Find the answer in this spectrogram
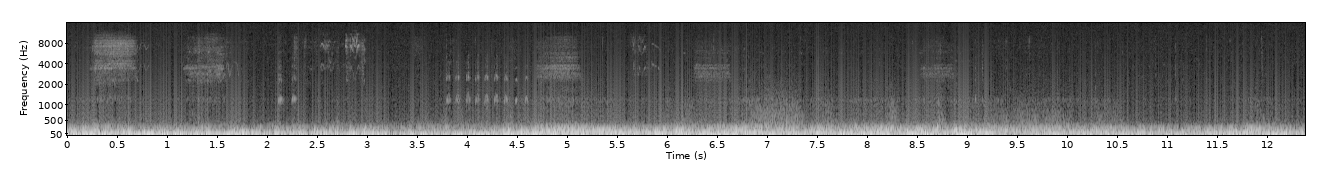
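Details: Wild barn owl family with young in Israel: harsh, breathy hissing screeches in short bursts, repeated every second or so and then thinning out, over a constant heavy low rumble.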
